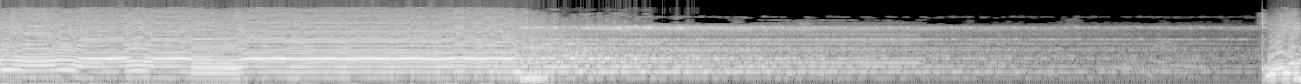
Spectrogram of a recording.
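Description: A man reciting the Quran in the ornamented Egyptian mujawwad style, drawing the syllables out in melodic runs with a wavering vibrato. About two and a half seconds in he settles on one held note, which fades away slowly over the last three seconds.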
